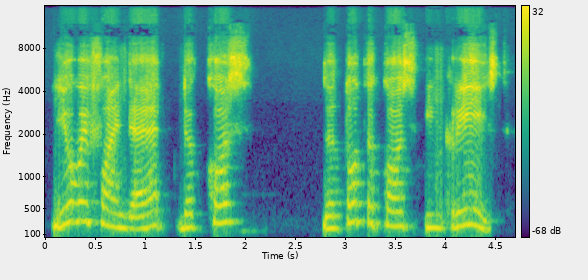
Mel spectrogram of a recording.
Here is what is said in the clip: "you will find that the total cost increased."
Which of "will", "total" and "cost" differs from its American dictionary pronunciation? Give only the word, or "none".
cost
